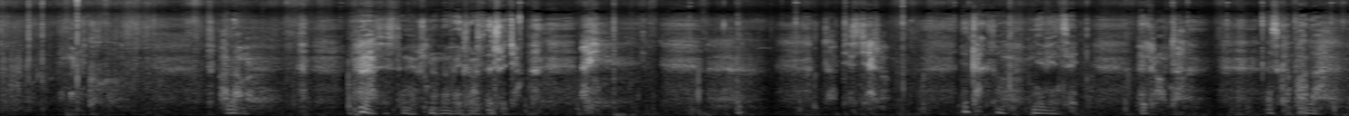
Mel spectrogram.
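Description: A man talks cheerfully, close to the microphone.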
